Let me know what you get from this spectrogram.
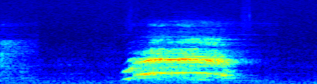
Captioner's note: GOAT sound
